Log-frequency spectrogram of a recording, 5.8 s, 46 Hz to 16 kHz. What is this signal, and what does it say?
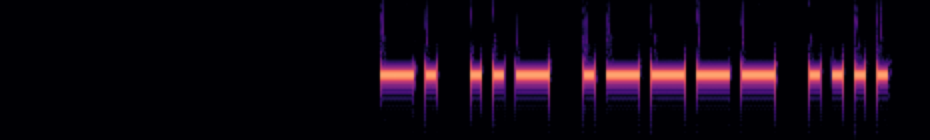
Morse code, heard as a keyed tone, about 17 wpm, 700 Hz. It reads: NU1H
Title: USA Call Signs - 4 Characters - Repeated 3x - 17wpm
